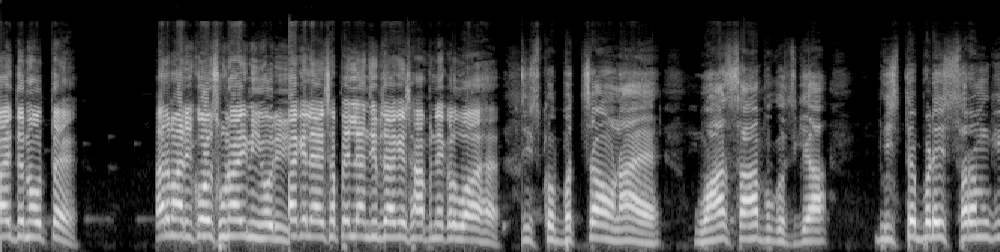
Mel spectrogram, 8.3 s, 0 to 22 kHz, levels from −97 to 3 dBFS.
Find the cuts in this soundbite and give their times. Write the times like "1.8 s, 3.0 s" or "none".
2.4 s, 4.4 s

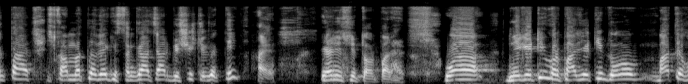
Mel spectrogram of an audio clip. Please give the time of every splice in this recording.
none

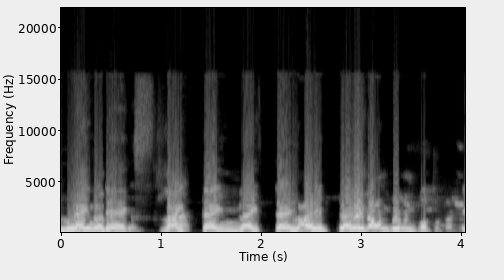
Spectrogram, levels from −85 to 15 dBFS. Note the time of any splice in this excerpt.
2.9 s

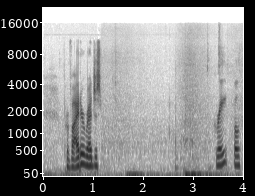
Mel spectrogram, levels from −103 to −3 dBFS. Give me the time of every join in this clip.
1.1 s

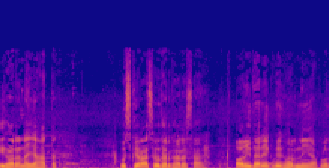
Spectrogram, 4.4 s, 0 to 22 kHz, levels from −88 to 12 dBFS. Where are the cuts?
none

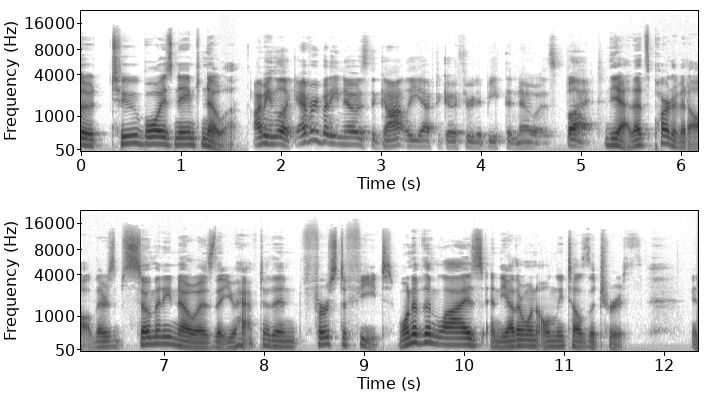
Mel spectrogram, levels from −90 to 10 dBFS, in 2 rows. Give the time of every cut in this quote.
1.6 s

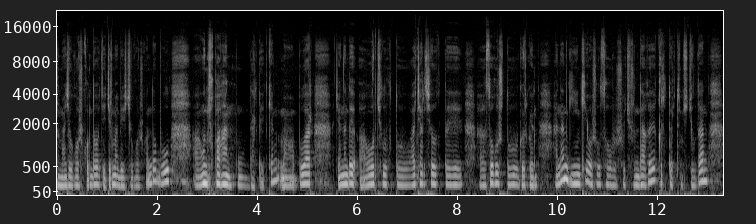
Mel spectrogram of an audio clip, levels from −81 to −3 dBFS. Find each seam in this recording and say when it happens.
none

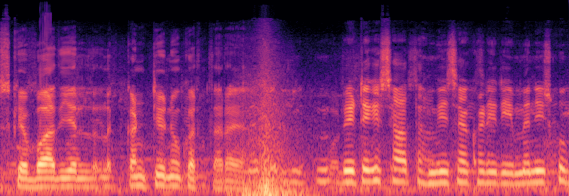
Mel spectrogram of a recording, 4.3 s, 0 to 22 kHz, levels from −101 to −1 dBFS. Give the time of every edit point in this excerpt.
2.3 s

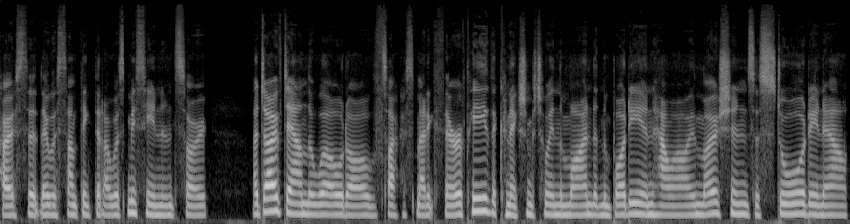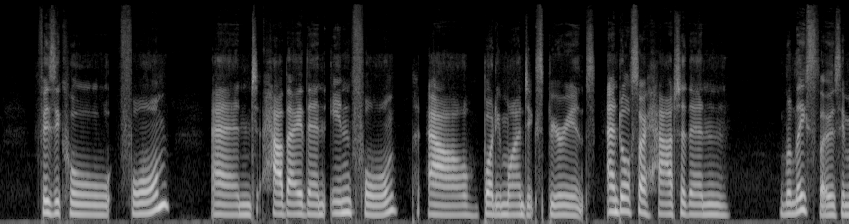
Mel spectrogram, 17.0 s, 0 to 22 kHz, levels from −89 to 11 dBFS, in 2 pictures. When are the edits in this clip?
3.8 s, 9.6 s, 14.5 s

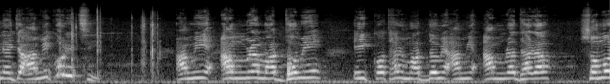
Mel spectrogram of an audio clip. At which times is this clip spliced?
none

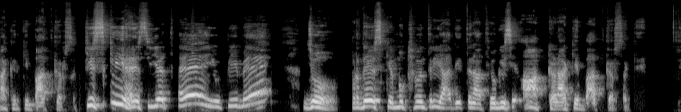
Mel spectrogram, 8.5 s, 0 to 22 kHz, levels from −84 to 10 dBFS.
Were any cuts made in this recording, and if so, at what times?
0.9 s

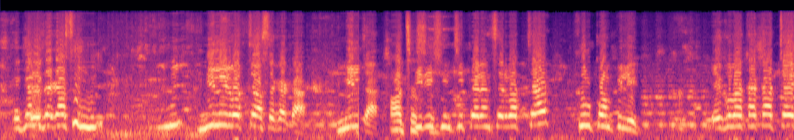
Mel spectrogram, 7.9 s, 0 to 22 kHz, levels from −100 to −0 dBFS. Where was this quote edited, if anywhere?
3.6 s

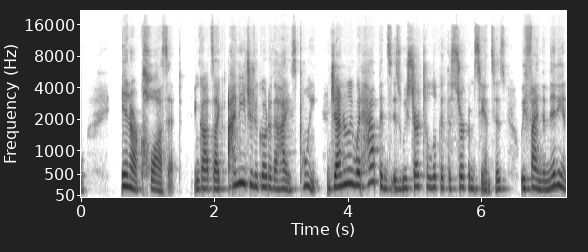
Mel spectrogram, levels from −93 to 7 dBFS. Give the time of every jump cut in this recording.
3.6 s

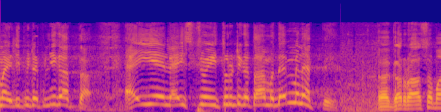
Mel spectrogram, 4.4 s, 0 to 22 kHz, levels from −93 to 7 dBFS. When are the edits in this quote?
3.5 s

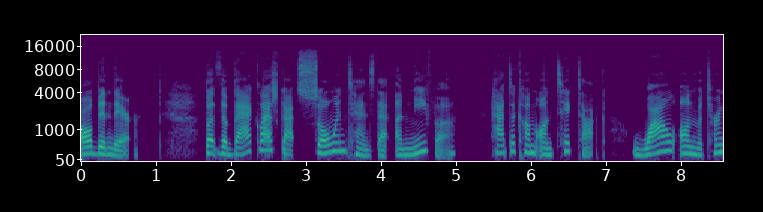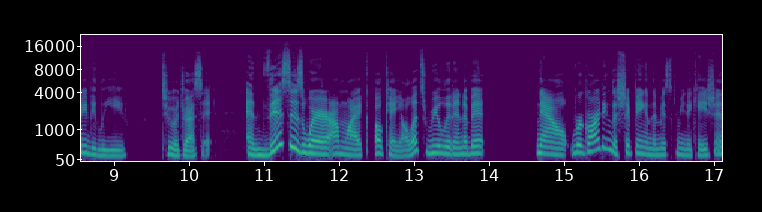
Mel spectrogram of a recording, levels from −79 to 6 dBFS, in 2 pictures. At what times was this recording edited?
none

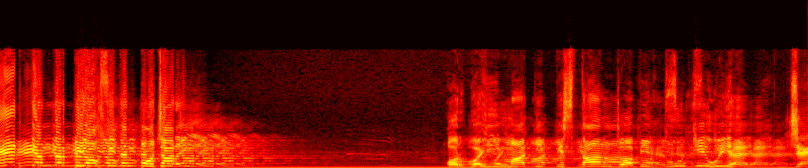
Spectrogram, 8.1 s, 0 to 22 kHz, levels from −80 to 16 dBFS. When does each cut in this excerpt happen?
6.7 s

